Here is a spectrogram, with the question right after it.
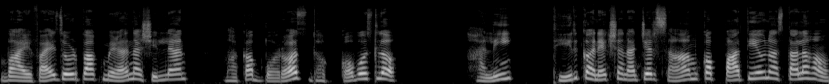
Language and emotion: Goan Konkani, surprised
